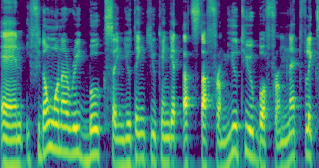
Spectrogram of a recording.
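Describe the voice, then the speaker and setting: A man with an Italian accent at a moderate pace, with ordinary pitch variation. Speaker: podcast guest, coach. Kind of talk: casual interview chat. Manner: talkative.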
